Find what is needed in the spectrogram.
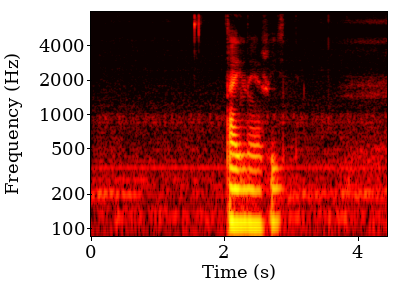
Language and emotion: Russian, neutral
